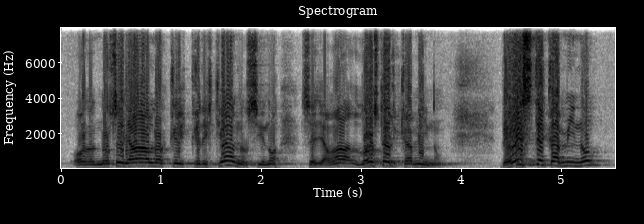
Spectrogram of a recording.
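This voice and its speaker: Emphatic preaching pastor, man. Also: high voice. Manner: retells scripture with emphatic rises, quotes voices dramatically; restarts and self-corrections. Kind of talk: sermon.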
